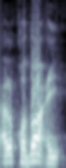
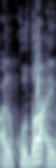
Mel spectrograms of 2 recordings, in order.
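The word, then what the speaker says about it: al-Quda'i: Demikian pula dikatakan atau diriwayatkan oleh Al-Qadai atau Al-Qudai bacanya, ya, dari Ibnu Abbas radhiyallahu taala anhuma, dan juga Abu Nuaim dalam kitabnya Al-Hilyah.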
